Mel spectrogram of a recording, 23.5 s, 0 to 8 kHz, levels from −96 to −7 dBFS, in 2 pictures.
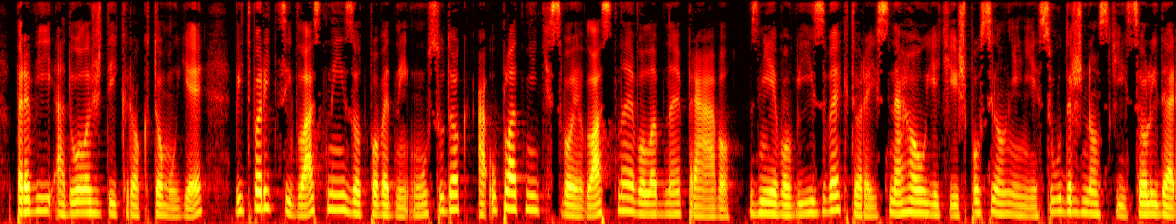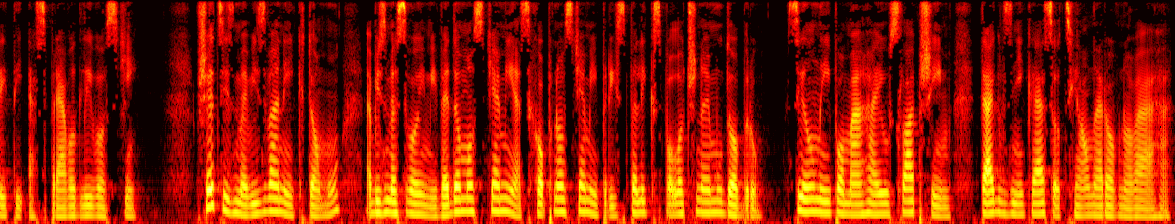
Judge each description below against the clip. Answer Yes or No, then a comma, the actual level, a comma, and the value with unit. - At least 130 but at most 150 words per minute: Yes, slow, 135 wpm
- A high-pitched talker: No, medium, 140 Hz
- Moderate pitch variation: Yes, average, 4.6 semitones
